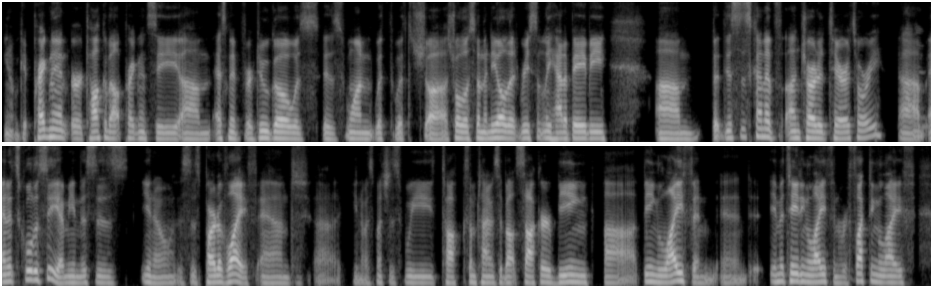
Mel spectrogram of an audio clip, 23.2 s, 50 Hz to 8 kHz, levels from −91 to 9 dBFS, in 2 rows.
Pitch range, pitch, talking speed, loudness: 125-145 Hz, 135 Hz, 185 wpm, -24 LUFS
